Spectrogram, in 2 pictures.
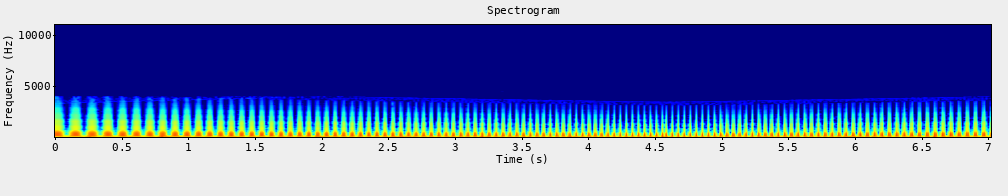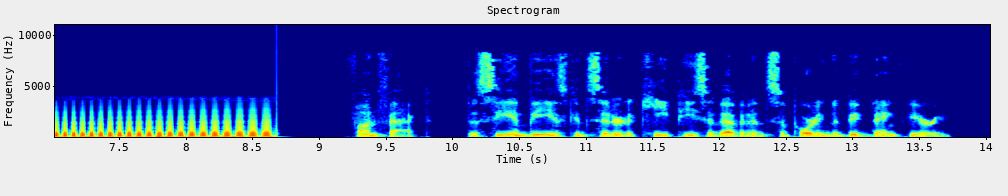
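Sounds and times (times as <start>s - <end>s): synthesized hum: 0.0s - 8.7s.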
